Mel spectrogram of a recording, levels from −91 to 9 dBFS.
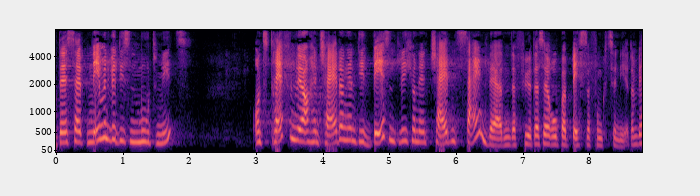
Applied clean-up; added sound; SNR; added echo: none; none; none; none.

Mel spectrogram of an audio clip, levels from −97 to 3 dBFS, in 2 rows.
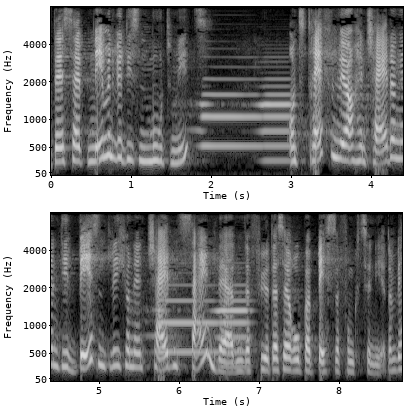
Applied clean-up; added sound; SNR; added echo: none; Wind instrument, woodwind instrument; 8 dB; none.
